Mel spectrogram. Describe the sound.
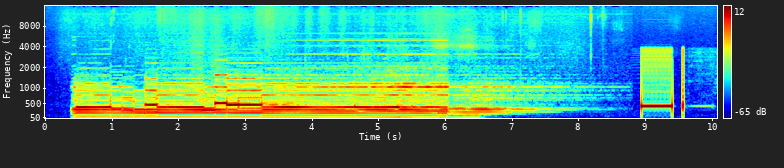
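Telephone call tones sound while ringing a clothing chain's store manager: loud, steady electronic tones step between pitches several times, then fade out. After a pause, one short beep follows. No one speaks.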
